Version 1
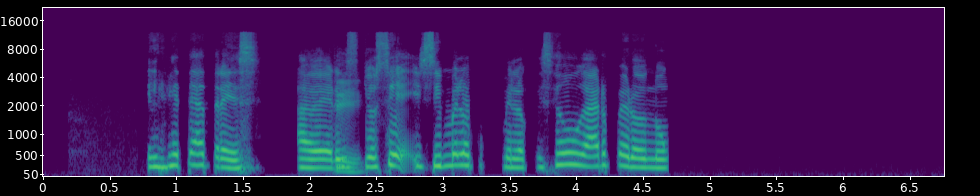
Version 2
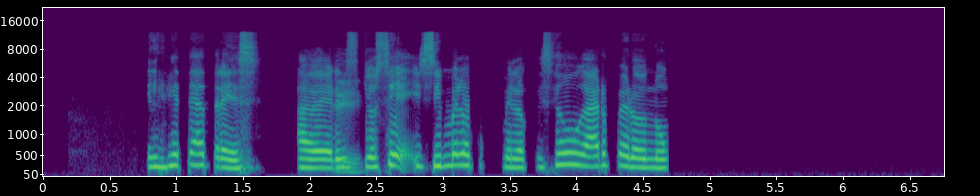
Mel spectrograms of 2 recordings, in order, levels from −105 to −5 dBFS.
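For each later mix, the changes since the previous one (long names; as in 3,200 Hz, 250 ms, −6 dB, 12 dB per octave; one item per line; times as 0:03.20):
first voice +4.0 dB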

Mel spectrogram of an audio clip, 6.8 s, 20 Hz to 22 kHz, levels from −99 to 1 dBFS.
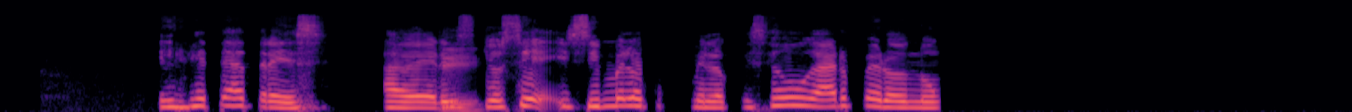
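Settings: first voice −3.5 dB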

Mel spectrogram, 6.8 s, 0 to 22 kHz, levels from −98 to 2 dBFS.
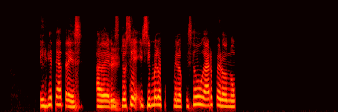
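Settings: second voice −3.5 dB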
